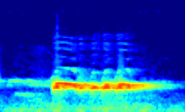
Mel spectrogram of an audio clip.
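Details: Singing local zebra dove used as a lure: after a soft lead-in, a loud bubbling coo of rapid pulsed notes runs for about a second and then fades, with faint low rumble underneath.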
